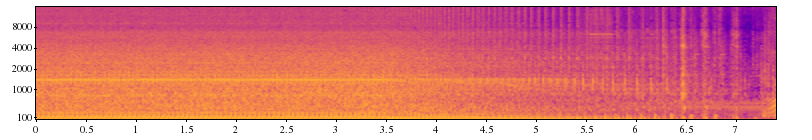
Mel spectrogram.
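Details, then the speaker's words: LT1040 riding mower, formerly blowing white/grey smoke from the front, after resealing the valve cover gasket with the original gasket plus silicone: even single-cylinder idle, steady beat, then clean shutdown; running fine. "we fixed the problem with the original gasket and some silicone"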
